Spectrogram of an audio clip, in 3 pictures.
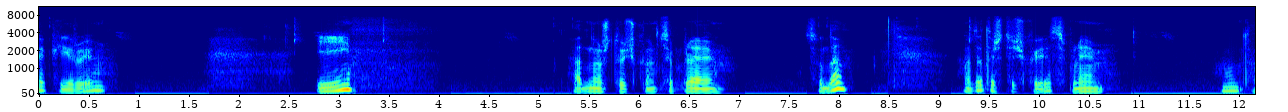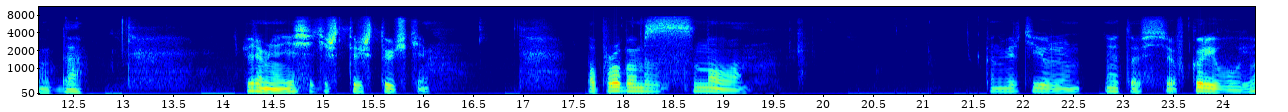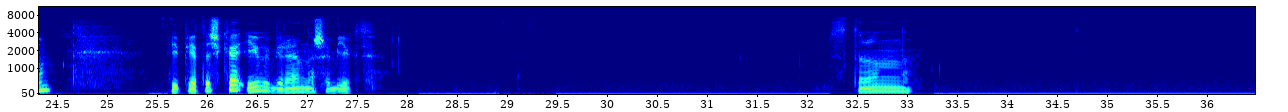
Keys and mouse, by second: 2.6-3.4 shift+middle drag, 3.5-3.9 middle drag, 4.8 Tab, 5.2 click, 6.2 g, 8.6 click, 9.4 middle click, 11.9 g, 13.1 middle click, 14.4 Tab, 15.2-16.0 middle drag, 16.6-17.1 middle drag, 18.1 click, 20.9-23.8 drag, 25.6 click.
